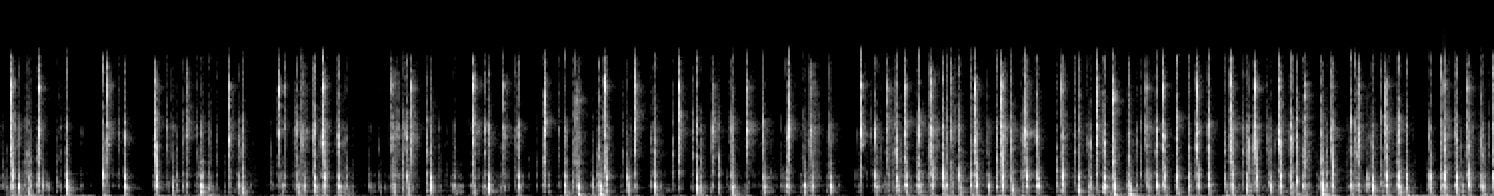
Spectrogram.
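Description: Fingertips type and tap on a black retro typewriter-style plastic mechanical keyboard with round keys. Rapid, bright, clacky key clicks come in bursts with brief pauses, each click short and dry with almost no low end.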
